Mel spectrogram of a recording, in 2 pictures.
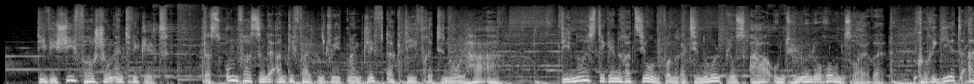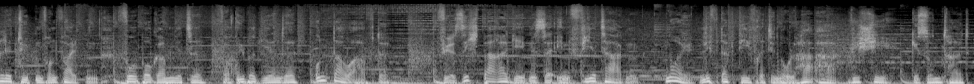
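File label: german Austrian male commercial; voice demos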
